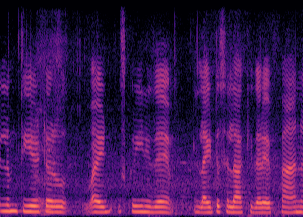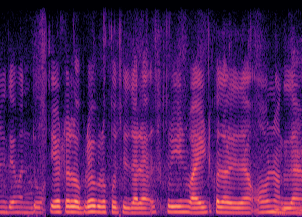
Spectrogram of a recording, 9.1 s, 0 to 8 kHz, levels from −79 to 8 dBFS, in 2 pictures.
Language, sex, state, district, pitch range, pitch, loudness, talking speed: Kannada, female, Karnataka, Shimoga, 185-200 Hz, 195 Hz, -18 LUFS, 145 wpm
